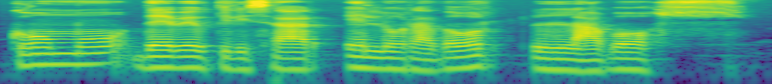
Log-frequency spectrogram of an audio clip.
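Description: Slow, low-voiced male speaking teacher. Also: darkish tone, smooth. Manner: slow, deliberate instruction with hesitant fillers; demonstrates vocal exercises with sustained vowels. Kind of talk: voice training lesson.

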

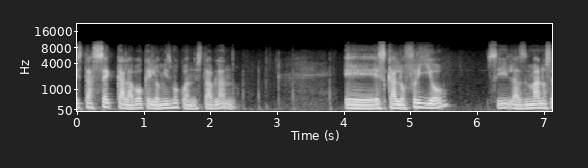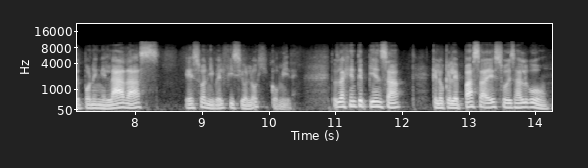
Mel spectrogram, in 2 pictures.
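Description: Guy coaching public speaking, earnest, keeps asking "right?", mid-pitched voice. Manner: earnest, repetitive, addresses listener directly with "¿sí?". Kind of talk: instructional talk. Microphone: microphone.

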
